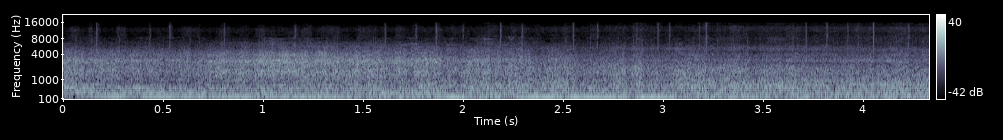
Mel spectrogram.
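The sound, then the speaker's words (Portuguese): Airplanes of the Brazilian Air Force's Esquadrilha da Fumaça aerobatic squadron roar overhead at an Independence bicentennial ceremony in Brazil, writing 'Independência 200 anos' and a heart in the sky: a loud, steady engine drone with a wavering hum that holds for several seconds, no voices. “E no céu, a Esquadrilha da Fumaça.”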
